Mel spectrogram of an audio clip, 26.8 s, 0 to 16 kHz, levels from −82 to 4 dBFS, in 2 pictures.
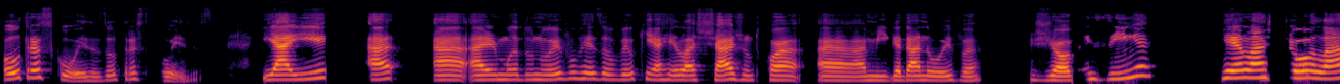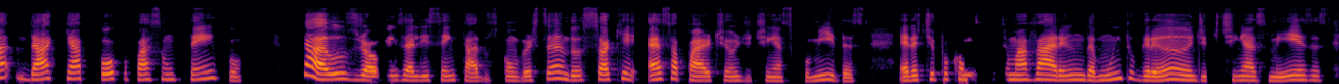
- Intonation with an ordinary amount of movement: Yes, average, 3.8 semitones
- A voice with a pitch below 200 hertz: No, high, 215 Hz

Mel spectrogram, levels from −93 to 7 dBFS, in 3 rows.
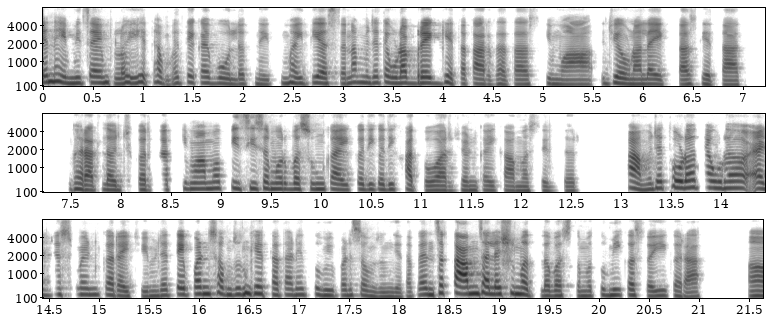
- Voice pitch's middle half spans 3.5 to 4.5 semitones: Yes, average, 4.2 semitones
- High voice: Yes, high, 200 Hz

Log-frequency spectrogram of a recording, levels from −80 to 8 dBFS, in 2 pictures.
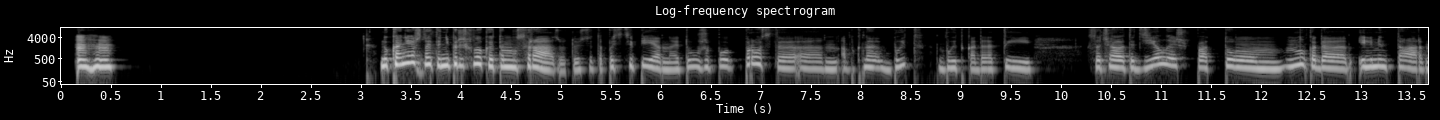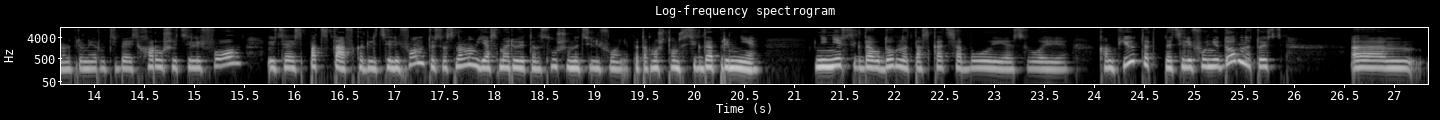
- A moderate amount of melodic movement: Yes, average, 3.1 semitones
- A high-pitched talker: Yes, high, 210 Hz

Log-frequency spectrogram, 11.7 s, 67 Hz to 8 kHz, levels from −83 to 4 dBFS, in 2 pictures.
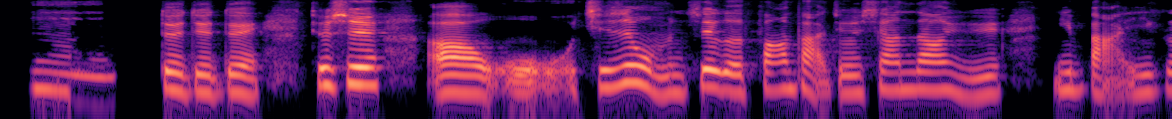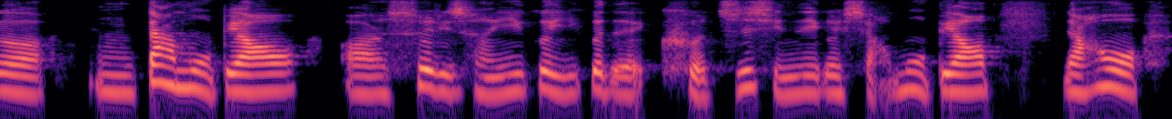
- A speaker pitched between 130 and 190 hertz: No, high, 210 Hz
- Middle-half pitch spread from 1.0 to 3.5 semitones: Yes, average, 2.7 semitones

